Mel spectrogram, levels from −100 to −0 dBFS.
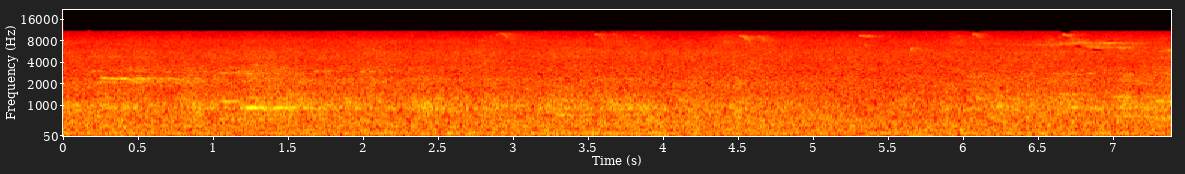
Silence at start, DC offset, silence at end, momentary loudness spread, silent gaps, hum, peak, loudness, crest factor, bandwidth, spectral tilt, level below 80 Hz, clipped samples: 0 s; under 0.1%; 0 s; 4 LU; none; none; -16 dBFS; -30 LUFS; 16 dB; 11.5 kHz; -2.5 dB/octave; -52 dBFS; under 0.1%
